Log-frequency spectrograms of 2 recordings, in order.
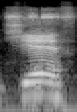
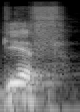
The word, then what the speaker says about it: GIF: WIF, you mean JIF. There we go. Third Patriot. Love it. No, it's pronounced GIF.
